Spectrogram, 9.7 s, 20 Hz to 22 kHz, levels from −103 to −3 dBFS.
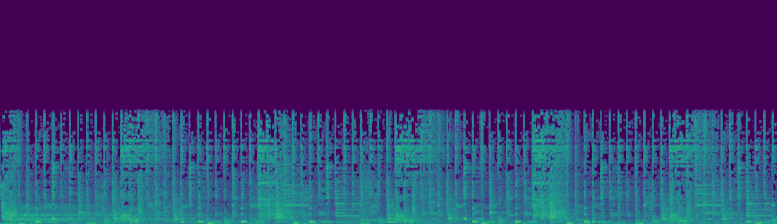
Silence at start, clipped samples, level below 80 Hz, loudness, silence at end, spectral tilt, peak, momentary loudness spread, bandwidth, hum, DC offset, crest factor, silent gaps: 0 s; under 0.1%; -58 dBFS; -36 LUFS; 0 s; -2.5 dB/octave; -18 dBFS; 6 LU; 11.5 kHz; none; under 0.1%; 20 dB; none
